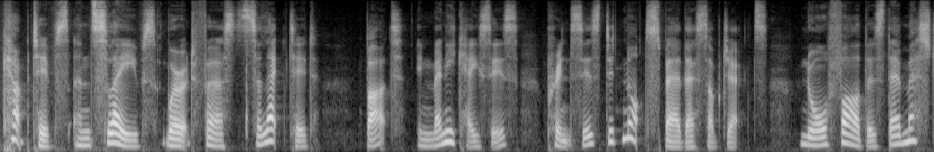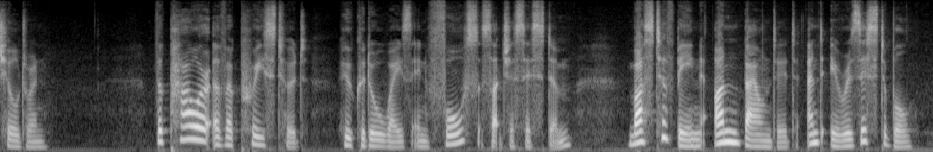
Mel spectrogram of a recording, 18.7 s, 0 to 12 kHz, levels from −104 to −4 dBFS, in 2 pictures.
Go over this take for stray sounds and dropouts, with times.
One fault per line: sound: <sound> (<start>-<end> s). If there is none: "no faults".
no faults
